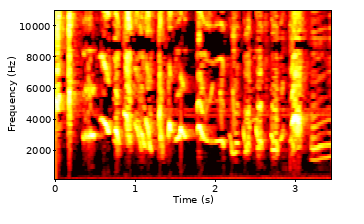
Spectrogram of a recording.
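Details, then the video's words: Oriental magpie-robin pouring out a fast, continuous string of whistled and chirped notes, with many sliding and wavering phrases and a long falling whistle at the end. A low hum sits beneath. "KACER GACOR"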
